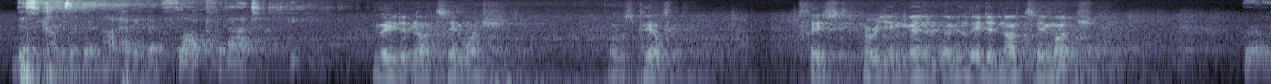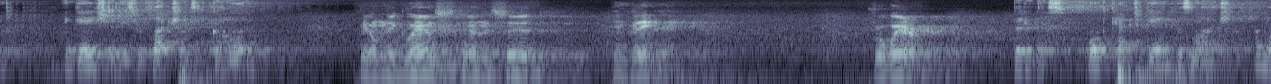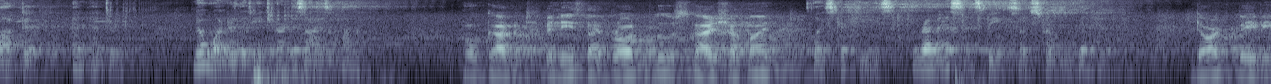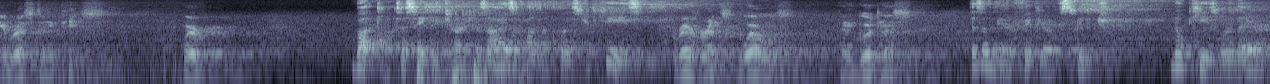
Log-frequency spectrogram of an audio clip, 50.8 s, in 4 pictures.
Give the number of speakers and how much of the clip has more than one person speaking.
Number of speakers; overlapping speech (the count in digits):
2, no overlap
